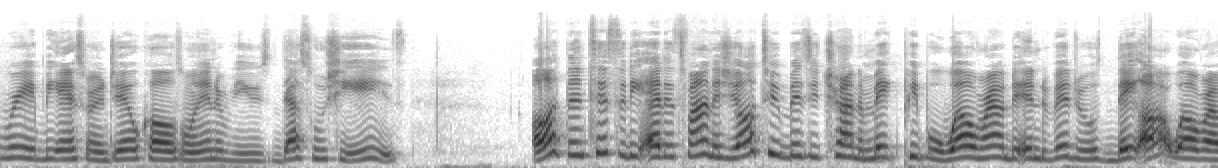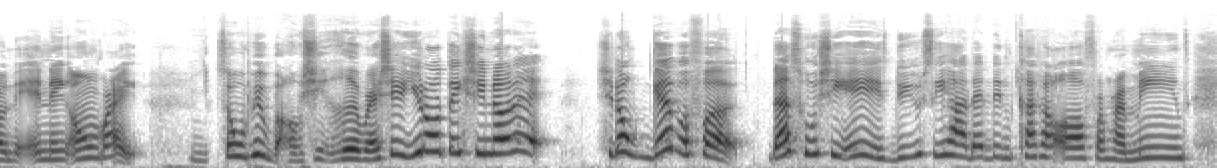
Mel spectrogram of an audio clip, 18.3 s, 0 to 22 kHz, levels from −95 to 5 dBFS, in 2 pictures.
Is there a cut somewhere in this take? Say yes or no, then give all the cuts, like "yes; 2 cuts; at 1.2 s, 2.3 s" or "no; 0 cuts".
yes; 2 cuts; at 10.7 s, 14.8 s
